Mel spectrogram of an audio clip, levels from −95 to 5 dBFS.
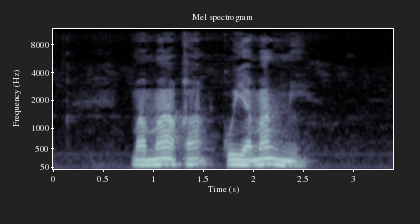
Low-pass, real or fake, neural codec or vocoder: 10.8 kHz; real; none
